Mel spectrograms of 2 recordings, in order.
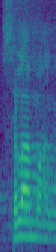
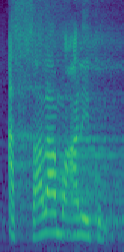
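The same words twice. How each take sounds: First: The opening 'al' sound is dropped. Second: The opening 'al' sound is clearly pronounced. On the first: The speaker calls it wrong. "enggak boleh. Alnya enggak boleh hilang" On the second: The speaker calls it right. "salam yang benar harus assalamualaikum"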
